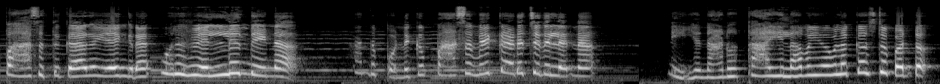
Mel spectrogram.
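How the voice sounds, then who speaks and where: A woman with a Tirunelveli accent playing a gentle younger sister who earnestly implores her brother. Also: very high-pitched. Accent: Tirunelveli Tamil. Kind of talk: comedy skit drama.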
